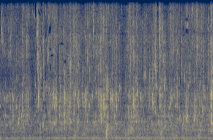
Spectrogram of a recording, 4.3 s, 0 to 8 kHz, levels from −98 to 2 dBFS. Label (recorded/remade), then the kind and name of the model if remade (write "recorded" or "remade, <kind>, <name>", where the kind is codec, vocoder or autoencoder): remade, vocoder, HiFi-GAN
